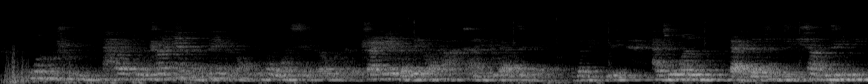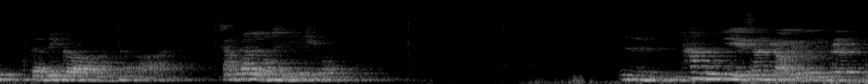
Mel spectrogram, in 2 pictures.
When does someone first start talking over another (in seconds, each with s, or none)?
none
